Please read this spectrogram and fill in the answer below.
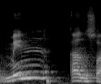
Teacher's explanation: No changes to nun because the letter hamza is there. Hamza is a throat letter, so for throat letters, we don't do anything.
